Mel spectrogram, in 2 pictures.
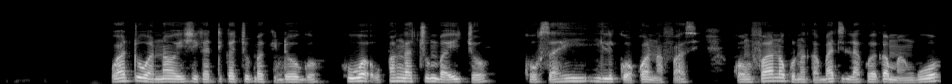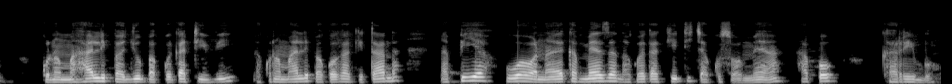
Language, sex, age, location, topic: Swahili, male, 18-24, Nairobi, education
